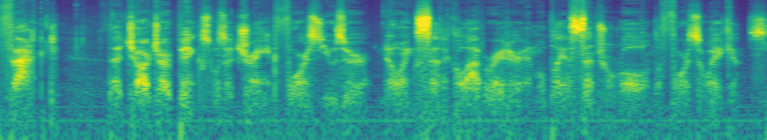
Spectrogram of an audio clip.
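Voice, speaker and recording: With noticeable background noise behind it, a whisper moves at a fairly slow pace. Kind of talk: ASMR reading of a fan theory post. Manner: whispered.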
